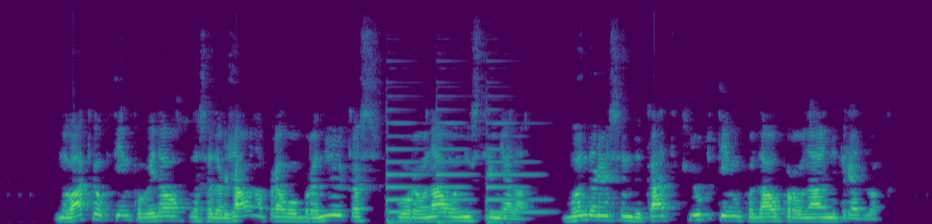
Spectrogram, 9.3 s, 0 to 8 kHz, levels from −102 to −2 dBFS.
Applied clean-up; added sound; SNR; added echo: classical method Wiener filter.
